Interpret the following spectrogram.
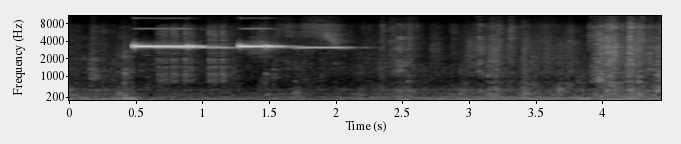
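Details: Kitchen smoke alarm downstairs on August system test: two loud, clean high-pitched beeps in quick succession, then quiet; alarm sounds properly.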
